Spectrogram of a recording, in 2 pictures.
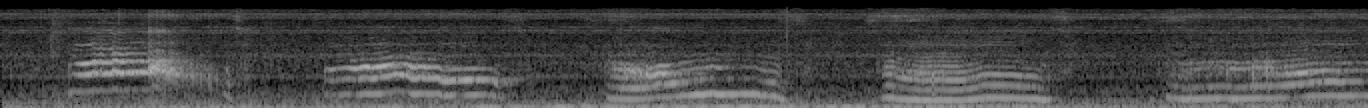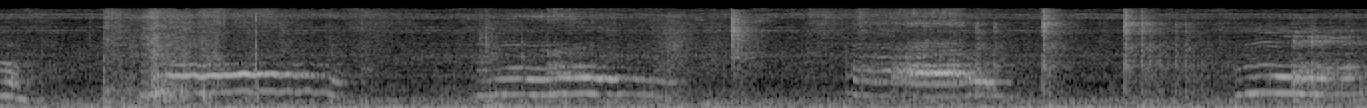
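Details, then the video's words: Domestic cat meowing indoors: a series of about a dozen short, arched meows, each rising then falling, spaced roughly a second apart, with a low steady hum underneath. "The cat meow"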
